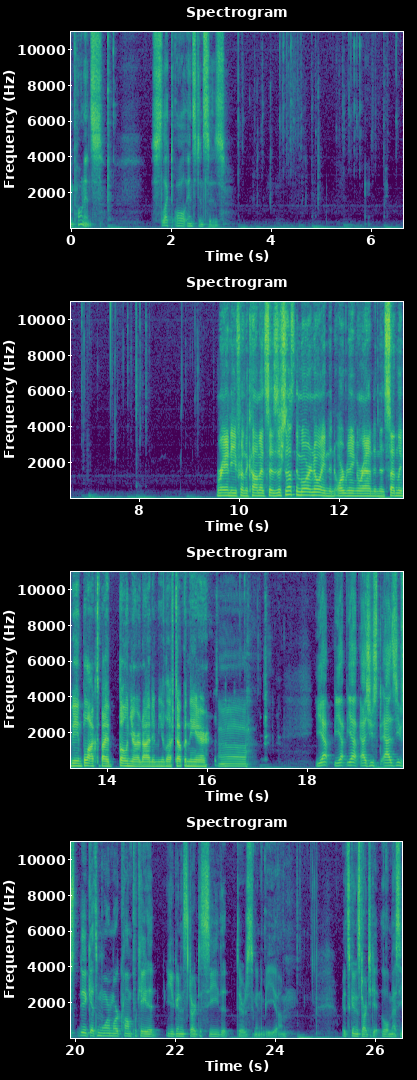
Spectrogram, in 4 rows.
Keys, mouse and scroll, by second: 3.3 super+g, 4.8 p, 5.4 space, 6.2 p, 7.5-12.7 typing, 17.0 space, 24.4 b.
